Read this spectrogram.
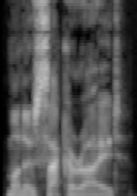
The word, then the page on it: monosaccharide: British English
